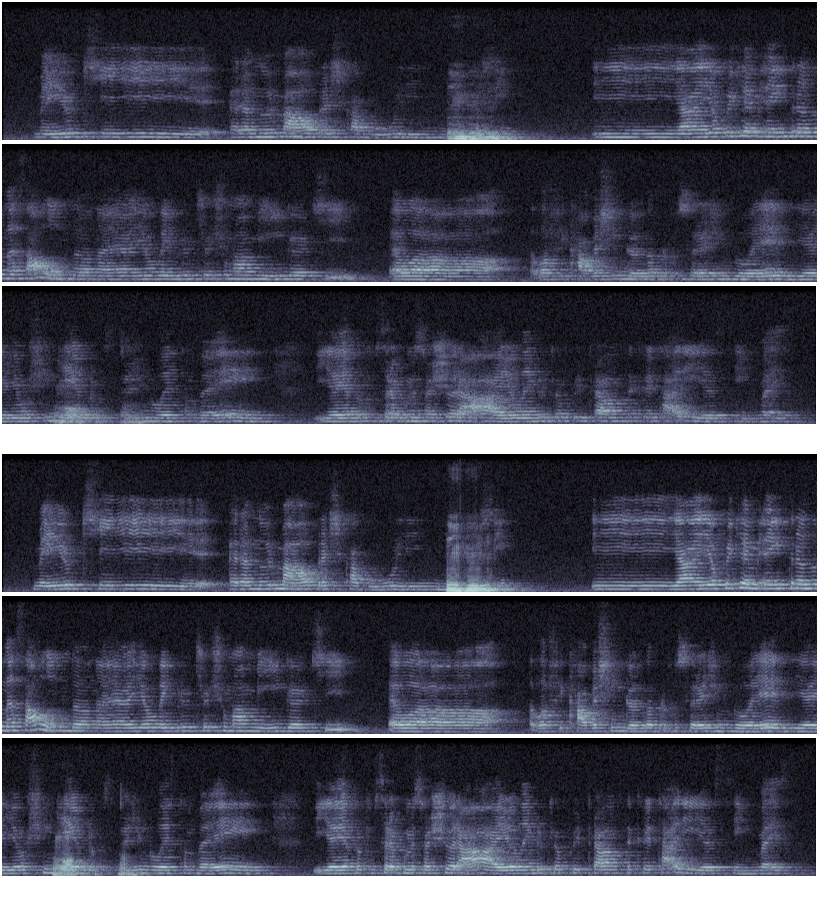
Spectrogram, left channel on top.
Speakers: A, on the right; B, on the right.
A: meio que era normal praticar bullying,
B: Uhum.
A: enfim. E aí eu fui que- entrando nessa onda, né? Aí eu lembro que eu tinha uma amiga que ela ela ficava xingando a professora de inglês, e aí eu xinguei
B: Nossa.
A: a professora
B: tá.
A: de inglês também. E aí a professora começou a chorar. Eu lembro que eu fui pra secretaria, assim, mas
